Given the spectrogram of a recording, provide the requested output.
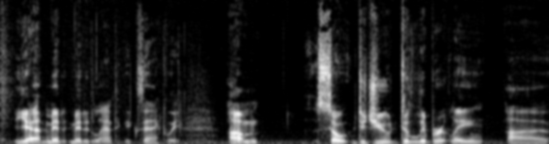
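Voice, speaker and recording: This man has an American accent, a medium pitch and a bright, sharp tone, and his intonation is lively. He moves at a moderate pace, broken by long, frequent pauses. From USA. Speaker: podcast host. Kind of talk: interview.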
